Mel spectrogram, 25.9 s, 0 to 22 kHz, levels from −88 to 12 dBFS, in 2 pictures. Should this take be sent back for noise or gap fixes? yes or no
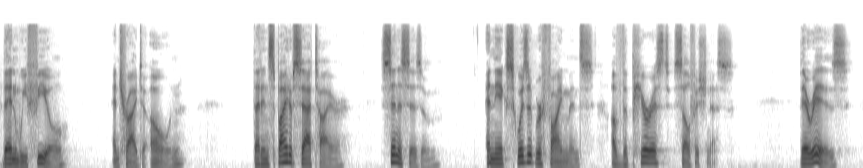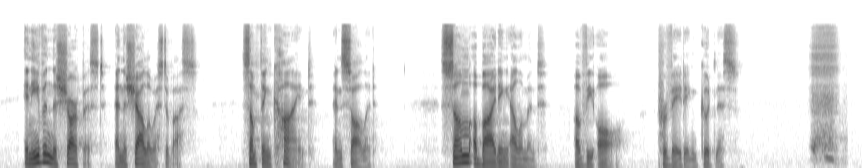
yes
